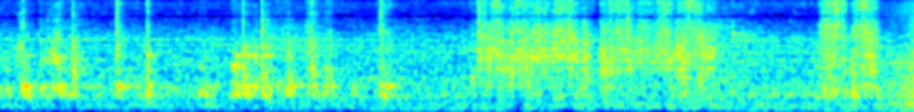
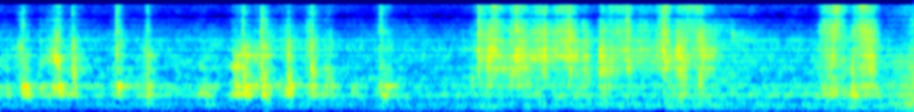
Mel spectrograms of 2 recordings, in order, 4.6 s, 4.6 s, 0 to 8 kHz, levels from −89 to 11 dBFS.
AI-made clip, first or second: second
